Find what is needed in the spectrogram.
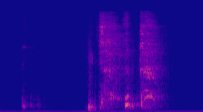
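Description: A person clearing their throat and giving a short cough, lasting under a second from about a second in. There is a faint brief sound just before it.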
